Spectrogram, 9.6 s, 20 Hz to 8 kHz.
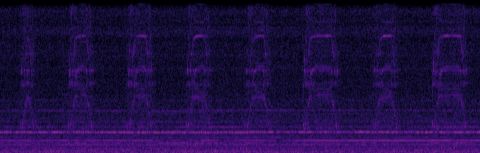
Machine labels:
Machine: slide rail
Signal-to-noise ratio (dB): -6 dB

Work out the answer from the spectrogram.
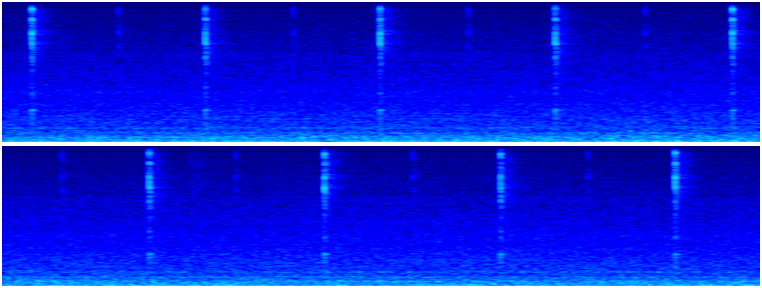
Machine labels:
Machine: valve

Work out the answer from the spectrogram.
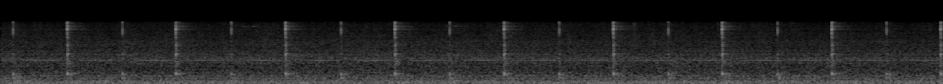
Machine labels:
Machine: valve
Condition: normal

